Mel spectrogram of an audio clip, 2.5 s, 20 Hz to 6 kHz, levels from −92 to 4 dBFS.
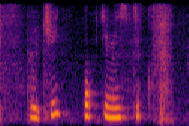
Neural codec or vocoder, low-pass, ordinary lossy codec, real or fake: codec, 16 kHz, 1.1 kbps, Voila-Tokenizer; 5.4 kHz; AAC, 32 kbps; fake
